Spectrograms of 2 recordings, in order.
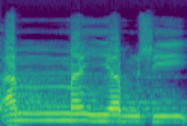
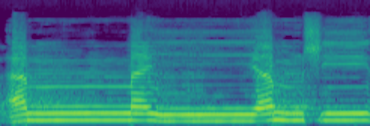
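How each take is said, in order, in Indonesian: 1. Bunyi sengau itu dipotong pendek, tidak ditahan. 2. Bunyi sengau itu ditahan selama tiga ketukan. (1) "tidak boleh dibaca" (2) "idgham bighunnah, satu dua tiga"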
